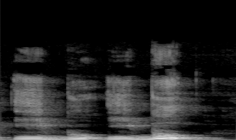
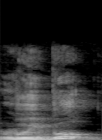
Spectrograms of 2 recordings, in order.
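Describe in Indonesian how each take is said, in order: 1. Setiap suku kata diucapkan penuh dan jelas. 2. Suku katanya dipotong-potong dan diucapkan pendek.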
